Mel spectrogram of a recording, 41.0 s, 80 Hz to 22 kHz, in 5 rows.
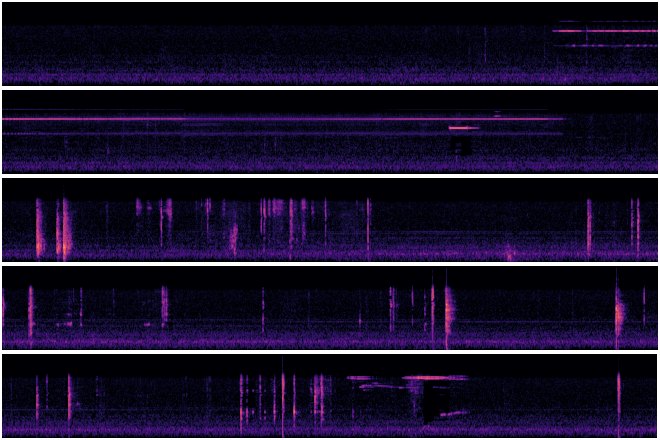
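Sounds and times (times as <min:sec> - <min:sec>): electric motor whining: 0:06.9 - 0:15.2.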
